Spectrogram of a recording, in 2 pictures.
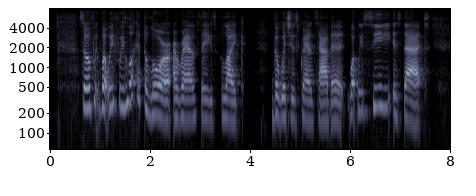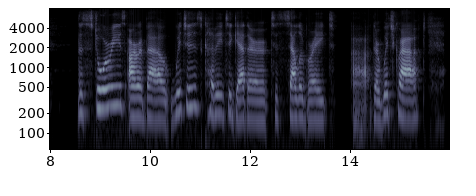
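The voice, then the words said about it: Sick, congested-sounding voice. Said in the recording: “I am still recovering from this cold. You can probably hear it in my voice.”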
